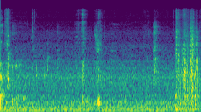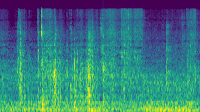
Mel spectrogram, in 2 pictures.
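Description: A young man smacks his lips while eating.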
